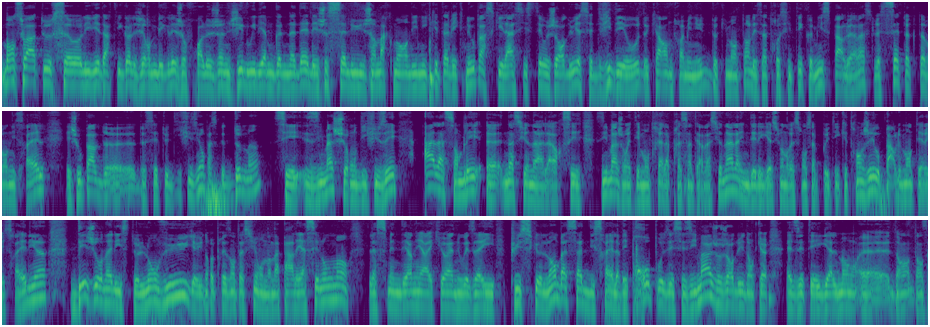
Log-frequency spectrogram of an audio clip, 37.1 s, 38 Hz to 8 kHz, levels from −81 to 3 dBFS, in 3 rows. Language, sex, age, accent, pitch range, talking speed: French, male, 50-69, French, 100-125 Hz, 190 wpm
